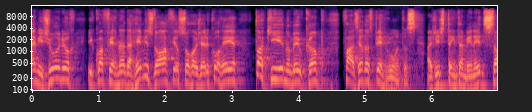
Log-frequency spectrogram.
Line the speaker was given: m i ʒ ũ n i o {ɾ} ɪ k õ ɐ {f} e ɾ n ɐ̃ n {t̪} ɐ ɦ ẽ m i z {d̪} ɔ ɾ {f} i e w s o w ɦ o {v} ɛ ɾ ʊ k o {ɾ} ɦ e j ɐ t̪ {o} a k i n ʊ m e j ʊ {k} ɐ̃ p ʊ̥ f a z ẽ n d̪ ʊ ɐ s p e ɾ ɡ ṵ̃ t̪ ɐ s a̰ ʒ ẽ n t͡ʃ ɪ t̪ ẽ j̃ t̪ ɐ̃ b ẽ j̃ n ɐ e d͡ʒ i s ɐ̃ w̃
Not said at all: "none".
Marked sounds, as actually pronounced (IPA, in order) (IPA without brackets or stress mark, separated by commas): ɾ, f, d̪, d̪, f, ʒ, none, o, k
